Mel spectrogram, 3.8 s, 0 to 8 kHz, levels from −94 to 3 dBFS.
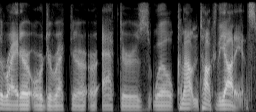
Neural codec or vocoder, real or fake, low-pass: none; real; 7.2 kHz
